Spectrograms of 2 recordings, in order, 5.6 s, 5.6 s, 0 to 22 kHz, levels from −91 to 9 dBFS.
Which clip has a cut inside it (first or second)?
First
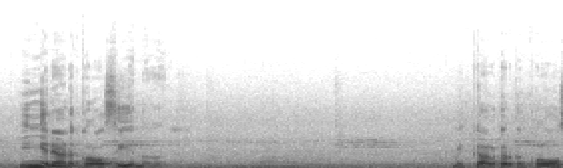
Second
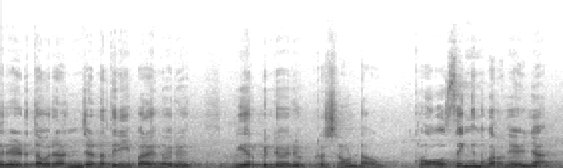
second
